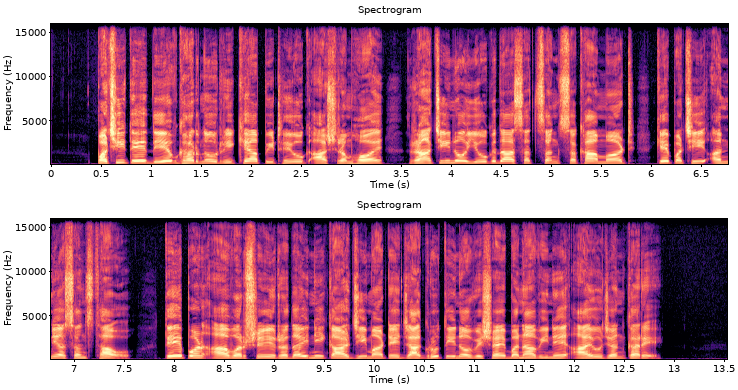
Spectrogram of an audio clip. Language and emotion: Gujarati, neutral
